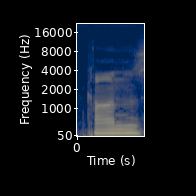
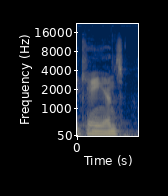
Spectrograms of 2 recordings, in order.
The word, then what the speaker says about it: Cannes: Cannes. I've just heard it on TV. They say Cannes.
